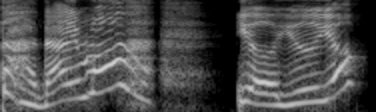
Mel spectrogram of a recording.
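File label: OPERATION OVER, Japanese; UMP45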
